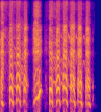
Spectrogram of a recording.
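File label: Vox Happy, korean; Evan; kingsraid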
